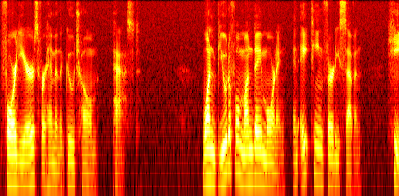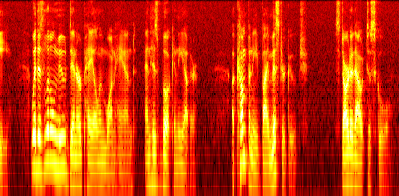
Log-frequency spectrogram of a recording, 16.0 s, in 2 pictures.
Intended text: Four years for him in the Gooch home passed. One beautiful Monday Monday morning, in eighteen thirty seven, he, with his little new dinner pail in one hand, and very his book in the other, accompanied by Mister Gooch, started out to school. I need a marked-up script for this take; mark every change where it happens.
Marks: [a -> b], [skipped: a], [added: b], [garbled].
Four years for him in the Gooch home passed. One beautiful Monday [skipped: Monday] morning, in eighteen thirty seven, he, with his little new dinner pail in one hand, and [skipped: very] his book in the other, accompanied by Mister Gooch, started out to school.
